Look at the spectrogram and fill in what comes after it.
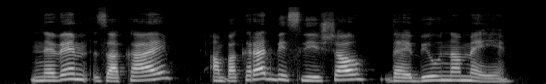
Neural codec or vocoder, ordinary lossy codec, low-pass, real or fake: none; Opus, 24 kbps; 14.4 kHz; real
